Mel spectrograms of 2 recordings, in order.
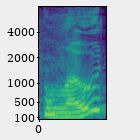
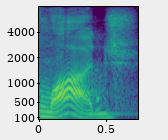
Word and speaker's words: loge: excuse me a field level or what loge no that's pronounced oh geez right yeah dan what the really load yeah it's lit load yeah oh it stands correct i thought it was lodge and yeah you tried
